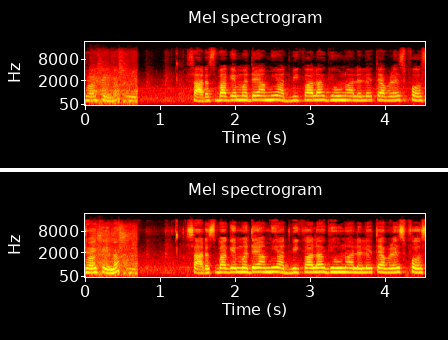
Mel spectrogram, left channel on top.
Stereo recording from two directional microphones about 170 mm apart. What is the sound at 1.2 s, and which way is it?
A woman's voice, 20° right (ahead or behind).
